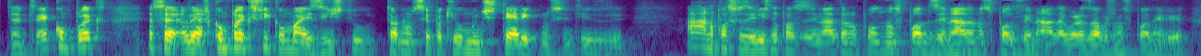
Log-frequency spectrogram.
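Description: Very fast-talking man, European Portuguese accent. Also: mid-range voice, a little mellow. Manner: colloquial, sweary, hedging with tag questions. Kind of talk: casual chat about films.

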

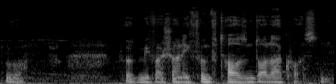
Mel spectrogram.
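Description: A man playing a desperate, agitated German abroad in a radio play, excitable and exasperated. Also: lowish voice, normal speed, vocal fry, slight background noise. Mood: feverish, weak.

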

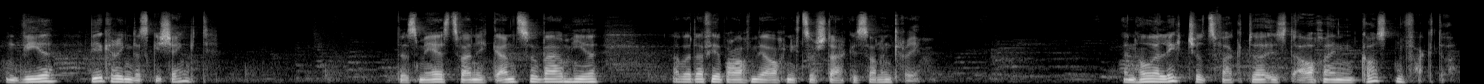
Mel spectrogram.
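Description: Actor as insistent old pensioner, slow and deliberate. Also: male voice, lowish voice, lightly acted. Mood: rapturous, insistent. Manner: declamatory, insistent, repeats himself. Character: older male care-home pensioner, stubbornly positive persuader. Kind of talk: German radio play acting.

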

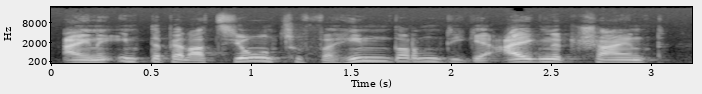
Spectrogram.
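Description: A proud male professor in a sixties radio play. He speaks like a formal orator with an ironic edge, his pitch rising and falling widely. He is defiant and dignified throughout. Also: lively intonation, normal speed, sharp tone. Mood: defiant, indignant. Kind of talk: 1960s German radio play acting.

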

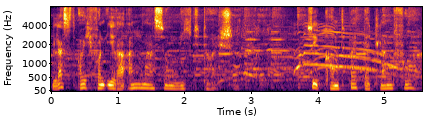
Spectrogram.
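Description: A man playing a smooth, courtly minister. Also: lowish voice, unhurried, a loud crowd, lightly acted. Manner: formal, courtly, soothing. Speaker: actor in radio play. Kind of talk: 1970s radio drama acting. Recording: radio play with heavy music behind.

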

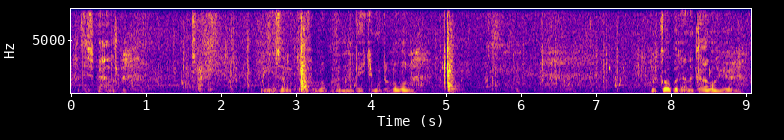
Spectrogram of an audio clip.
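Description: A man's voice: sits low, a little fast, gravelly. An actor playing a grumbling, down-at-heel boat owner in a radio drama, muttering to himself as he coaxes a stubborn engine. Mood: resigned. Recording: noisy radio play boat scene. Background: boat sounds and engine noise.

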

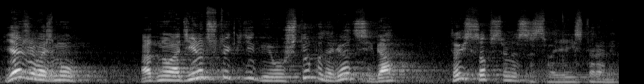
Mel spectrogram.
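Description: An actor playing a timid, rambling old father in a theatrical audio play, halting and repeating himself. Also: high voice, big pitch swings, darkish tone. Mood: pleading, confiding. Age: older. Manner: hesitant, repetitive, flustered and halting. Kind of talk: theatrical stage acting of a Russian classic. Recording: echoey hall, distant mic, faint noise.

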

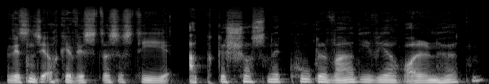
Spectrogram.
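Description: A man's voice: on the low side, moderate pace, darkish tone, lightly acted. A man playing a noble, sceptical prince in a German radio play, arguing insistently and reasoning with rhetorical questions. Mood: probing, argumentative.

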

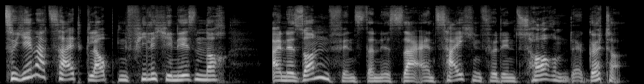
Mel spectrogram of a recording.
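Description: A woman reading scripted biographical stories for children as an audiobook narrator, measured and clearly articulated. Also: medium pitch, expressive, fairly bright tone.

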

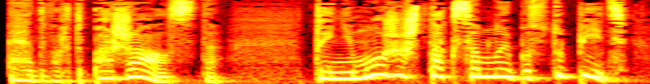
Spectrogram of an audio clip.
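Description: A woman's voice: a little high, brisk, darkish tone, breathy edge, voice pushed up. A woman reading an audiobook, voicing a frightened, furious and stubborn teenage girl who pleads insistently. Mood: panicked, angry.

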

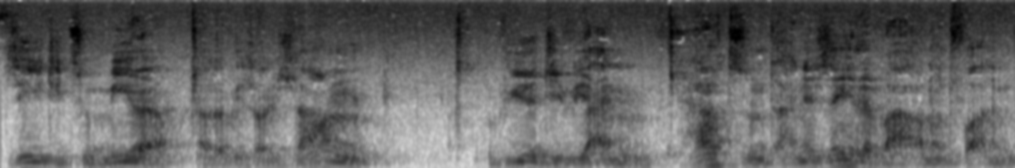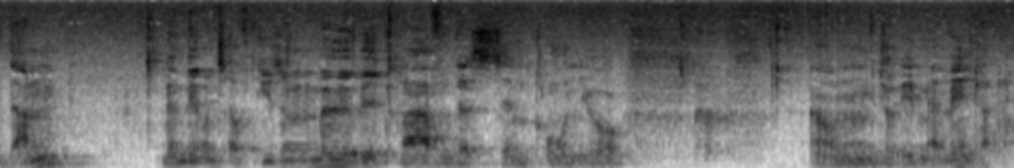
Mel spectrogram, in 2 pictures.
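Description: A coarse, cynical pimp in a satirical radio play. His voice is very low and forceful, sly and boastful, with knowing pauses. The room rings a little and a faint hiss lies underneath. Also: lively intonation, echoey room. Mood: smug confiding. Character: cynical, coarse male pimp, bragging and mock-tender.

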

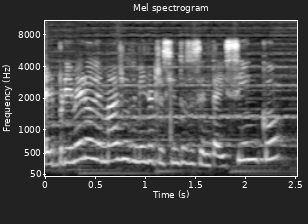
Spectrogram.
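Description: A female narrator delivers scripted radio drama in a declamatory manner. Her voice is notably high, over faint music. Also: fast.

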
